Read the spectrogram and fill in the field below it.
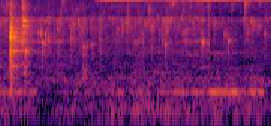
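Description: Green chillies frying in hot oil for a spicy homemade breakfast dish, giving a steady close hiss of sizzling with a sharp crackling burst at the very start.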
